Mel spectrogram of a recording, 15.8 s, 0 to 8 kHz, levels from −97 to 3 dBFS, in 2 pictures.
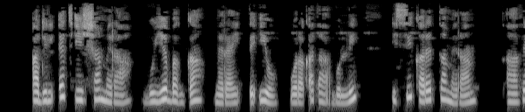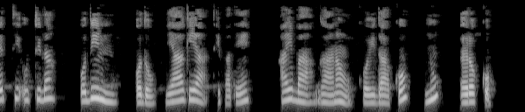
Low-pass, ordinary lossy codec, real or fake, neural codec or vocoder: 7.2 kHz; MP3, 32 kbps; real; none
